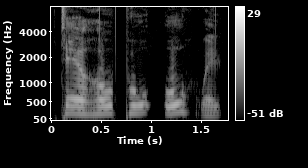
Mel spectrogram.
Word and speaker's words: Teahupo'o: Teahupo'o. There you go. I've learned that if you just pronounce every single letter, it's just like Hawaiian. Tahitian, you just pronounce each letter, you'll be golden.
